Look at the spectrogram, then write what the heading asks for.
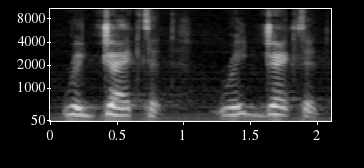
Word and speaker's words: reject: He rejected. I stress the second part of the word reject. Rejected. It's a verb, as you see.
